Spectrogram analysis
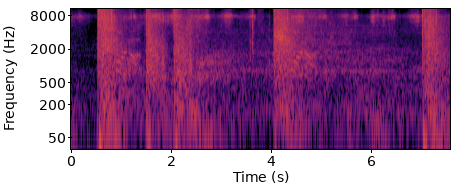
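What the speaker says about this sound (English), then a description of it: "Ooh, flashbang." Flashbang grenades in the Alan Wake video game go off in a series of loud, sharp bursts, each crack followed by a bright ringing hiss that lingers, repeating several times in close succession.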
